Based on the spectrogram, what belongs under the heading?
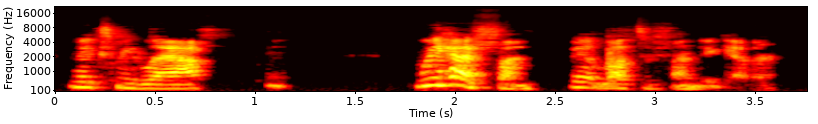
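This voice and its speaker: A woman's voice: mid-range voice, sing-song, unhurried, gravelly, bright, forceful tone, husky, recorded from a distance, poor audio. A woman casually telling a personal story in a chatty, rambling way, laughing often as she talks. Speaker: vintage shop owner telling a personal story.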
